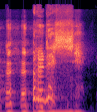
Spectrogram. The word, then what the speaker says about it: Bernardeschi: Bernardeschi. – But anyway, he was, you know, and I didn't actually think, so Bernardeschi is sort of a off the Insigne kind of guy.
